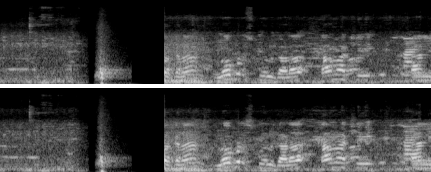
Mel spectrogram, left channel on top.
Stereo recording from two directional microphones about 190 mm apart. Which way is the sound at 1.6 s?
5° right (ahead or behind).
